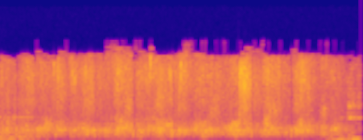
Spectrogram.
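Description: A church congregation applauds during a Spanish-language sermon, a steady, dense wash of clapping from many hands that fills the space for a few seconds.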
